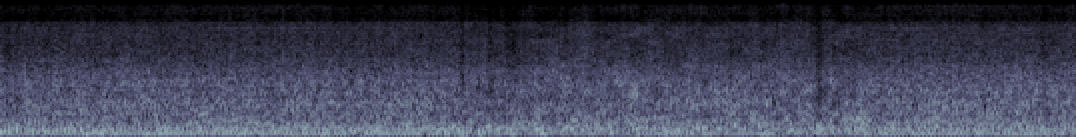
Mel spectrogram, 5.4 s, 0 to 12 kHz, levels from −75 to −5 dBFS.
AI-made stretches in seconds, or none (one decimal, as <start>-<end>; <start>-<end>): 2.3-4.4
